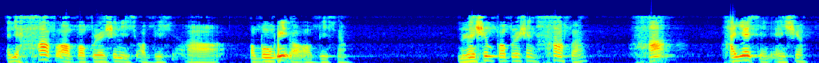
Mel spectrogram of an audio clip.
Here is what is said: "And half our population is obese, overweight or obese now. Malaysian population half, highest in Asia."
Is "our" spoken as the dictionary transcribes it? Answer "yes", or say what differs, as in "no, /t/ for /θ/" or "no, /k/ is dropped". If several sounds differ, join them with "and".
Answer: no, /w/ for /ɹ/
